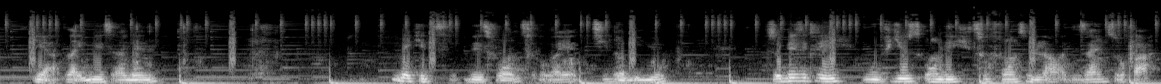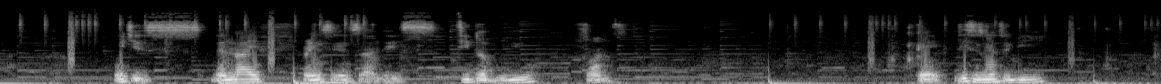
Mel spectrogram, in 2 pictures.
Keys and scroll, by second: 0.0 ctrl+space, 0.5 ctrl+a, 1.1 ctrl+l, 1.5 ctrl+space, 5.5 t, 7.0 BackSpace, 8.0 KP_7, 8.8 BackSpace, 9.3 Return, 17.9 ctrl+l, 20.5 ctrl+a, 20.8 ctrl+l, 21.2 ctrl+space.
